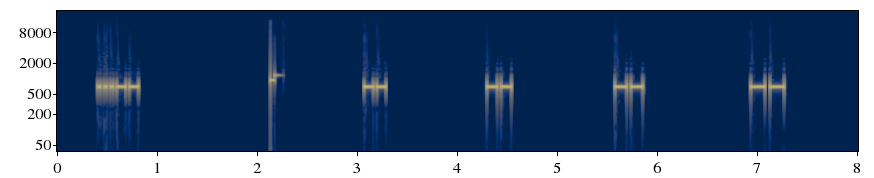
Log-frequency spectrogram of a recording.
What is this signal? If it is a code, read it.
Morse code, heard as a keyed tone, about 33 wpm, spaced as for 8 wpm, 700 Hz. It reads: 3 MMMM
